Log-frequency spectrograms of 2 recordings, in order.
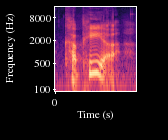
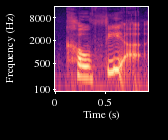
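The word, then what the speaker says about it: Cuphea: when you see it it's spelled CU p h EA and you may think that's called capilla right but it's cofee is how it's pronounced so some of those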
